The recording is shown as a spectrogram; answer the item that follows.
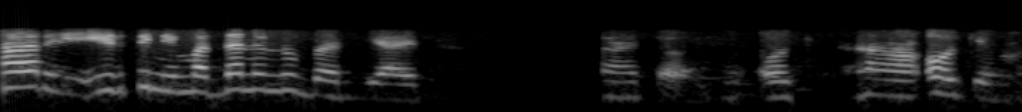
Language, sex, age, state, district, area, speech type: Kannada, female, 18-30, Karnataka, Gadag, rural, conversation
